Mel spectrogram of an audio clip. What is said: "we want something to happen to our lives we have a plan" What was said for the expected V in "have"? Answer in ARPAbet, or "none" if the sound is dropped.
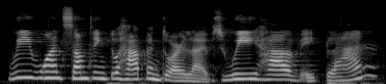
V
